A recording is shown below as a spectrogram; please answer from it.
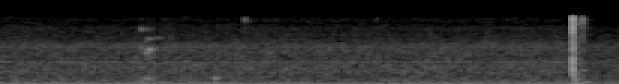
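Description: Near silence, then a single sharp click near the end as the presentation slide is advanced.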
